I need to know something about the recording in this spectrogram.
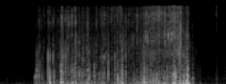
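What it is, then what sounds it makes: Plastic cling wrap being scrubbed. A red plastic toothbrush scrubs and scratches clear plastic cling film wrapped around a microphone, working over its side and top. After a brief quiet start, a dense, continuous crinkling and scratching texture with a heavy low rumble runs for about two and a half seconds, swelling toward the end before stopping abruptly.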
